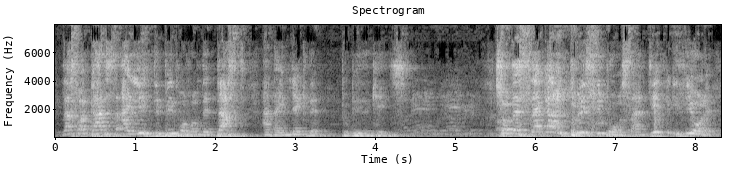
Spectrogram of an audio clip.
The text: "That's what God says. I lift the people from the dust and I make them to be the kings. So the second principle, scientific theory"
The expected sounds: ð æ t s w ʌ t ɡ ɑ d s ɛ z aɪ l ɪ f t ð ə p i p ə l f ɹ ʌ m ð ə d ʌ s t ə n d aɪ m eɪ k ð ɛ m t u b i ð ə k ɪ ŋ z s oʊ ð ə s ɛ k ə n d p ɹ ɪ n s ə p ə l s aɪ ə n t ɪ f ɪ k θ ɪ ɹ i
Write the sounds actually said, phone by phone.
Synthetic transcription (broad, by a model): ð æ t s w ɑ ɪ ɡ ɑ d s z aɪ l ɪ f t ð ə p i p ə l f ɹ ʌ m ð ə d ʌ s t ə n d aɪ m eɪ k ð ɛ m t u b i ð ə k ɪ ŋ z s oʊ ð ə s ɛ k ə n d p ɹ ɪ n s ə p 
